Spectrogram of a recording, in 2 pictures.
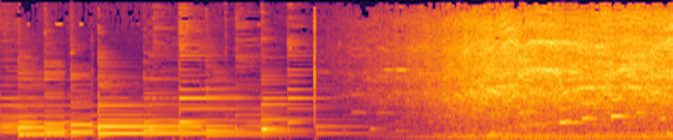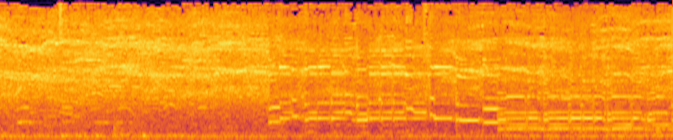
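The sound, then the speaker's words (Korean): Live concert recording from a show in Washington DC: a few seconds of sustained instrument tones, then a loud, constant roar of a cheering, screaming crowd that nearly buries the band playing underneath. “그때 그 장면을 한번 연상하시면서 와싱턴 DC 공연의 그 실황을 들어보실까요?”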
